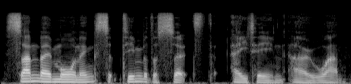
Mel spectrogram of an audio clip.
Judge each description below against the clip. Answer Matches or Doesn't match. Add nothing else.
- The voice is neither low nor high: Doesn't match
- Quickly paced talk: Doesn't match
